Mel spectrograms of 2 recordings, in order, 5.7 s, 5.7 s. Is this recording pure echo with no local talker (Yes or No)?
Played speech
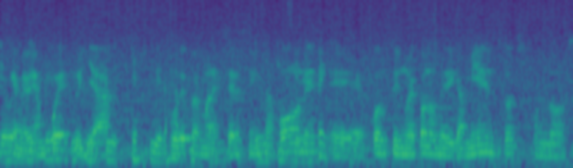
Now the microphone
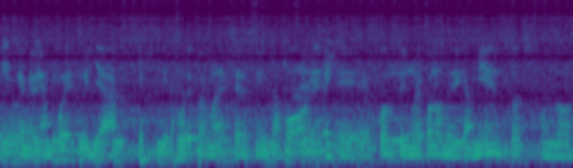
No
